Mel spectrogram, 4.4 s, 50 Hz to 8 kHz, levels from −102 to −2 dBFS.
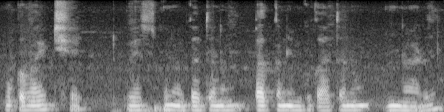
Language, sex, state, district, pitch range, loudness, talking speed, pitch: Telugu, male, Andhra Pradesh, Sri Satya Sai, 110-115 Hz, -19 LUFS, 120 wpm, 115 Hz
